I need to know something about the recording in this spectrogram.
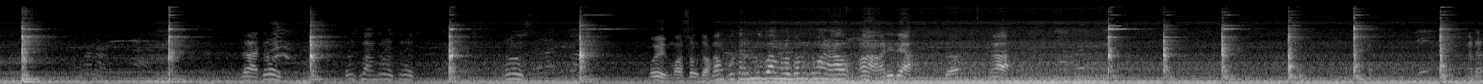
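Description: An excavator engine idles nearby with a low rumble.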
